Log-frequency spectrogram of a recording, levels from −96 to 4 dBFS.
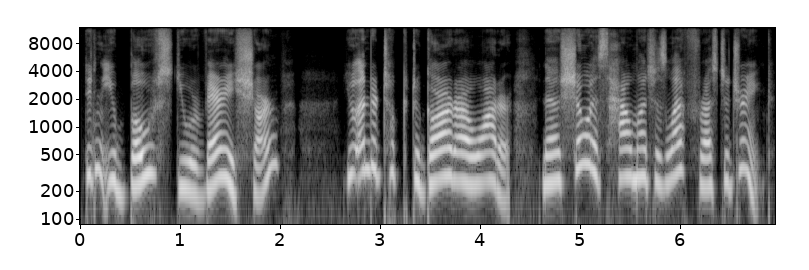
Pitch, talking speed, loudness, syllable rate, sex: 265 Hz, 205 wpm, -17 LUFS, 4.9 syllables/s, female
